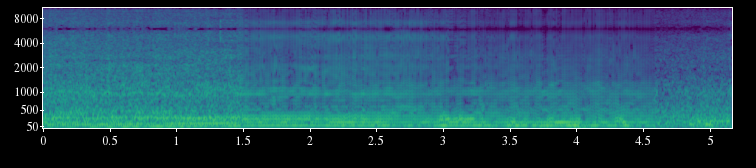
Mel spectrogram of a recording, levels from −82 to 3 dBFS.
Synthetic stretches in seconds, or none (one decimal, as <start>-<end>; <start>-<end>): 1.5-4.6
